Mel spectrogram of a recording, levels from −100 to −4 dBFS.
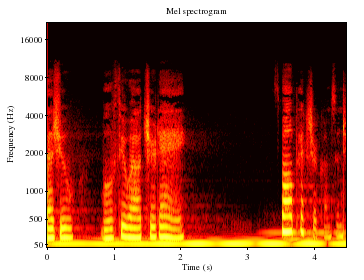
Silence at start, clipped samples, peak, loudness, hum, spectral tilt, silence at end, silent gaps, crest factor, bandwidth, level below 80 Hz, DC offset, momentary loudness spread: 0 s; under 0.1%; -10 dBFS; -27 LUFS; none; -8.5 dB/octave; 0 s; none; 16 dB; 6.6 kHz; -28 dBFS; under 0.1%; 10 LU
